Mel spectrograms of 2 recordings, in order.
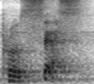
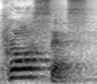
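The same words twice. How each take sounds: First: The stress is on the second syllable. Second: The stress is on the first syllable. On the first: The word is used as a verb. "If it's a verb, then we would say process. We would always stress the second part" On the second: The word is used as a noun. "you stress the first part. So we would say process if it's a noun"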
